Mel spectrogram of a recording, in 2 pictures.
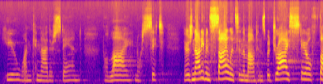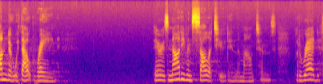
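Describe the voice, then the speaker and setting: A woman's voice: fairly high pitch, steady tone, a little slow, fairly bright tone. A woman giving an intense, theatrical recitation of poetry. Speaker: reader. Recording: reverberant hall recording.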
